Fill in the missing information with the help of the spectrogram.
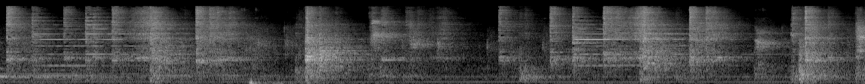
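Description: Épée blades striking and sliding against each other, sharp metallic clicks about twice a second at an uneven pace, several leaving a brief ring.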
